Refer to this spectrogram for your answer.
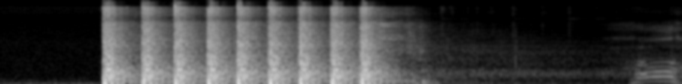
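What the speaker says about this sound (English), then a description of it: "Let's just see how fast we can get the trigger going." A SIG MCX Rattler rifle fires about nine loud, rapid shots in an even rhythm, each crack close and sharp, followed by a brief ringing tail and a faint voice afterward.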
